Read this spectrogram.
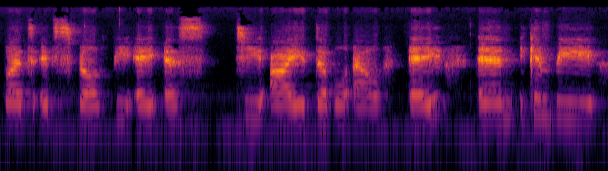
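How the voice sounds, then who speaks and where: A woman's voice: mid-range voice, flat delivery, slow pace, pushed and bright, low-quality recording. A woman from Morocco with a Moroccan accent, answering conversationally as a podcast guest and explaining things step by step. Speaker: international student, podcast guest.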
